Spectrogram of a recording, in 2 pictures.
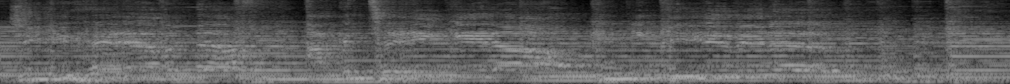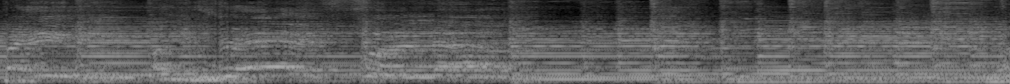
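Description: A man singing a country song live, accompanying himself on a strummed acoustic guitar.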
